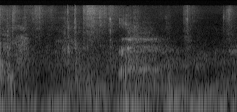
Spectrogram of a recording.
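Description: Domestic hens clucking faintly, a few short calls over a low steady rumble.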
